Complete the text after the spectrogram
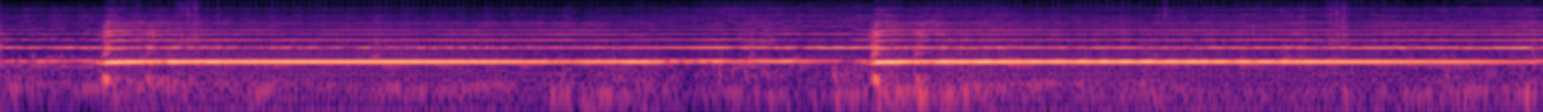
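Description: A woman sings long, steady held notes.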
